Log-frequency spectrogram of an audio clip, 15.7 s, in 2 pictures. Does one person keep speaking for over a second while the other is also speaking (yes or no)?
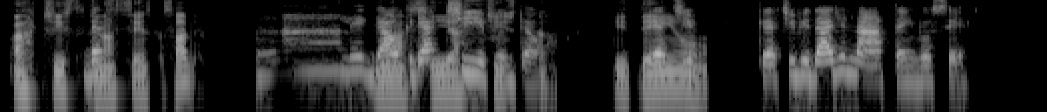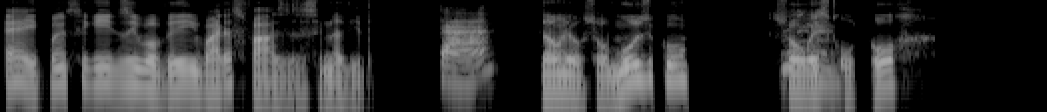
yes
